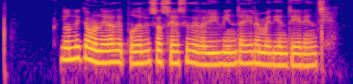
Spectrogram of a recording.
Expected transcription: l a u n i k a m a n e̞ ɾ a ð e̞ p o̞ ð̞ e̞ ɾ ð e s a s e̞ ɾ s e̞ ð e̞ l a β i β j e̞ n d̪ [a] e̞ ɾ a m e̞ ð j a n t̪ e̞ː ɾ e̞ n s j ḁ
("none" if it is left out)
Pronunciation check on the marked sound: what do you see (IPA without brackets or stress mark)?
a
